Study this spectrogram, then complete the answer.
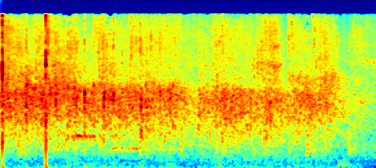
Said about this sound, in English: I would like us just to acknowledge and honour them for the hard work, because, I mean, that was, again, it was kick-ass, wasn't it, this morning? Can we just applaud them and thank them for working so hard?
